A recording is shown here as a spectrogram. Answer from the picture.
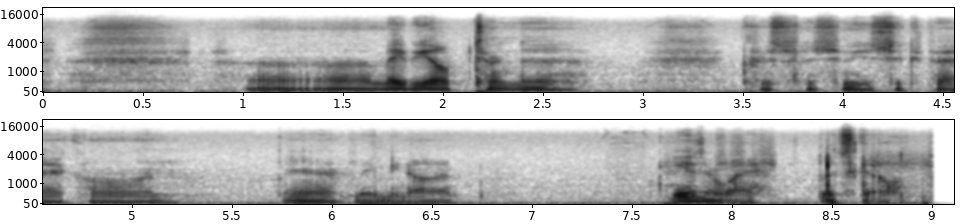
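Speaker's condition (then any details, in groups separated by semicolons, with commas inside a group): No condition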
